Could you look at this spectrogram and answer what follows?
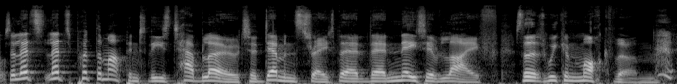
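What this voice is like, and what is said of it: Crisp put-on British accent. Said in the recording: “our Missourians have got a crisp British accent”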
